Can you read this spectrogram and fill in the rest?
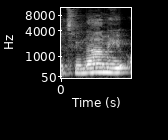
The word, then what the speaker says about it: tsunami: You don't pronounce the T in tsunami.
